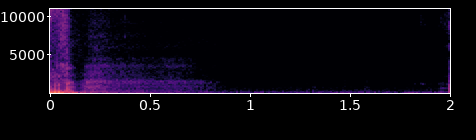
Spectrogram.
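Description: A spoken word trails off into a short, faint breath lasting about half a second, then near silence.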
